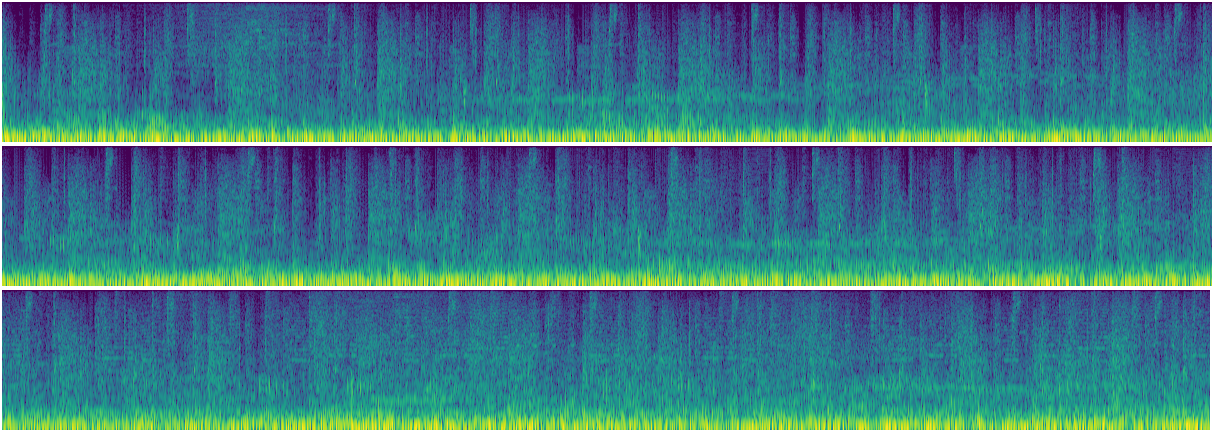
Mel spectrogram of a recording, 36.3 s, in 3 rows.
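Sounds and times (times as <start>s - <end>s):
soundscape: 0.0s - 36.2s.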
